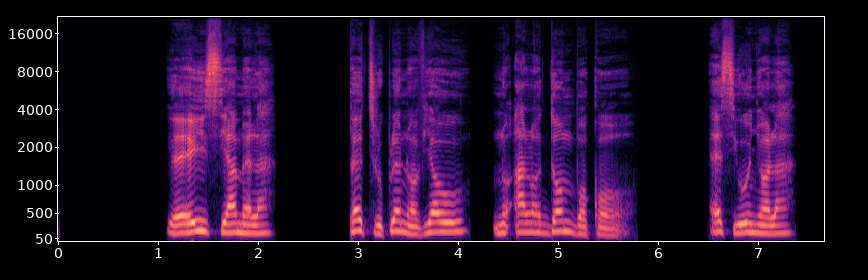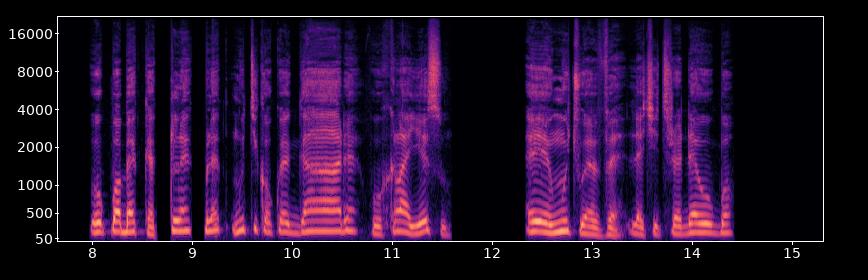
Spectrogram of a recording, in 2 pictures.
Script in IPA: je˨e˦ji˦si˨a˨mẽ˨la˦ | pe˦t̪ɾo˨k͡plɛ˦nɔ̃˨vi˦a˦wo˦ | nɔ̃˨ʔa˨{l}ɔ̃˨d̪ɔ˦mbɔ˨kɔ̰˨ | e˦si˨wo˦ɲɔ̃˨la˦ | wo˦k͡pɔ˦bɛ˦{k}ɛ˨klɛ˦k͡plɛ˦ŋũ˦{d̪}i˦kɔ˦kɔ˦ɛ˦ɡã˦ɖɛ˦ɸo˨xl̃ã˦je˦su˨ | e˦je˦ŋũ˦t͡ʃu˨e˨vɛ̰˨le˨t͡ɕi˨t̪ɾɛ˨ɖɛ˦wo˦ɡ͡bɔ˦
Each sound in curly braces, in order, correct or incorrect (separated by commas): correct, correct, incorrect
